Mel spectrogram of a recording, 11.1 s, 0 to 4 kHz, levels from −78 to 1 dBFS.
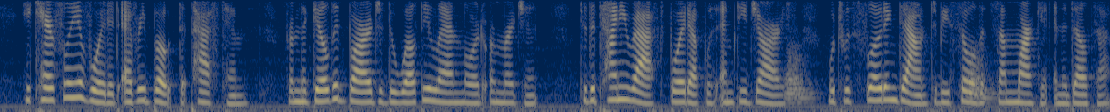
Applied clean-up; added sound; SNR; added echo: none; Brass instrument; 15 dB; none.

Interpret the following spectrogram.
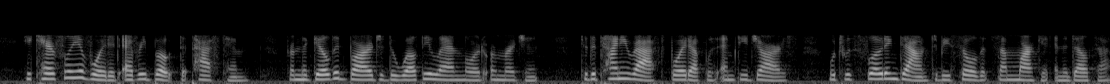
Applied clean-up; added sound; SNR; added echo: none; none; none; none.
